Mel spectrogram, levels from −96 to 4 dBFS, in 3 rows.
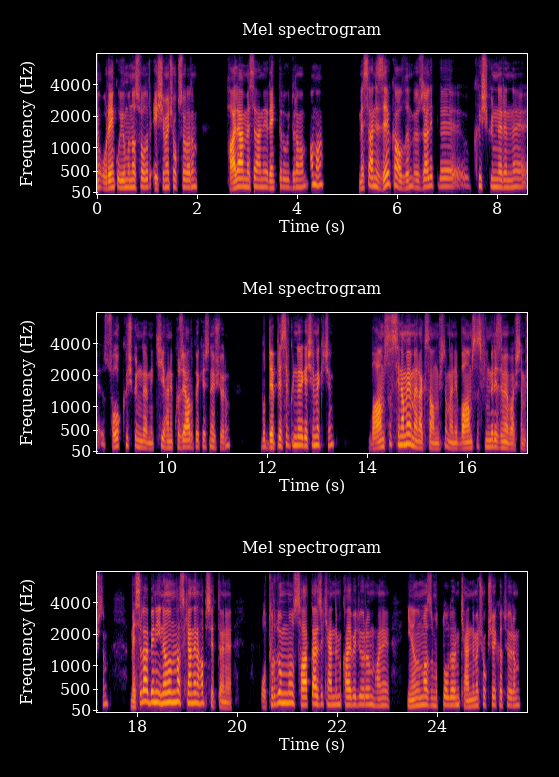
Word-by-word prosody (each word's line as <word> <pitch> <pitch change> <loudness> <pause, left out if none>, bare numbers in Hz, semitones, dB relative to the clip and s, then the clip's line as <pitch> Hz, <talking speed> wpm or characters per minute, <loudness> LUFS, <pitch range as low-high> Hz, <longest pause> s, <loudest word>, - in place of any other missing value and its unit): Hani, - - -1
o 130 -2 -6
renk 150 +2 +5
uyumu 155 +1 -1
nasıl 160 +1 -1
olur 165 +1 -2
eşime 155 +6 +1
çok 160 -4 -5
sorarım. 165 +1 -3 0.6
Hâlâ 170 0 +7
mesela, 165 +1 -2
hani, 165 -1 -3
renkleri 145 +4 -1
uyduramam. 160 +3 -6
Ama 205 0 -2 0.7
mesela, - - +1
hani, 180 -2 0
zevk 210 - +3
aldığım 150 -1 0
özellikle 170 +3 -3 0.3
kış 185 -3 -3
günlerine, 160 0 -4
soğuk 160 -3 -3
kış 180 - -5
günlerine 130 -8 -4
ki 165 +5 -4
hani 130 0 -4
Kuzey 140 +2 0
Avrupa 145 0 +1
ülkesinde 145 0 -6
yaşıyorum, 140 +6 -7 0.6
bu 150 - -10
depresif 170 +7 +3
günleri 180 -1 +3
geçirmek 180 +2 +1
için 185 +4 -7 0.7
bağımsız 135 - +2
sinemaya 190 +2 +5
merak 130 - +1
salmıştım, 115 +7 -4 0.2
bağımsız 125 +6 +1
filmleri 145 0 -3
izlemeye 125 -4 -2
başlamıştım. 105 - -6 0.4
Mesela 210 - +4
beni 225 0 +5
inanılmaz 215 +2 +5
kendine 205 0 +5
hapsetti. 190 -10 -2
Hani, 105 -2 -3 0.6
oturdum 170 - -1
mu 205 0 +1
saatlerce 170 +2 +5
kendimi 170 +1 -2
kaybediyorum, 170 0 0
hani, 150 0 -5 0.4
inanılmaz 155 +4 0
mutlu 155 +3 -6
oluyorum 160 +1 -1
kendime 140 +1 -2
çok 165 +6 -8
şey 170 -4 -1
katıyorum. 155 0 -6
160 Hz, 145 wpm, -23 LUFS, 145-175 Hz, 0.7 s, Hâlâ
